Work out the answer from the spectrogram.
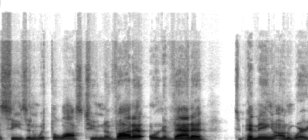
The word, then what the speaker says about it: Nevada: This is a debatable, but I think it's Nevada. That's how I hear most of the locals say it.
